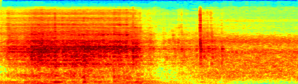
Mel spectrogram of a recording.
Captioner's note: canoe screeching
